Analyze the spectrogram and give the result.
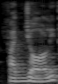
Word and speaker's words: fagioli: Que tá me assistindo no YouTube, no Instagram, no, no Facebook, Fagioli, que tá me ouvindo no podcast, F-A-D-G-I-O-L-I. F-A-D-G-I-O-L-I, como se pronuncia, né? Não tem esse D na hora de escrever, tá? É, é F-A-G-I, Fagioli, mas a pronúncia é como se tivesse um D ali, por isso fa... tem o D ali, né? Por isso na pronúncia tem o D. Fagioli, Fagioli, como em buongiorno, por exemplo, tá? Mas na hora de escrever, você vai escrever F-A-G-I-O-L-I, Fagioli.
